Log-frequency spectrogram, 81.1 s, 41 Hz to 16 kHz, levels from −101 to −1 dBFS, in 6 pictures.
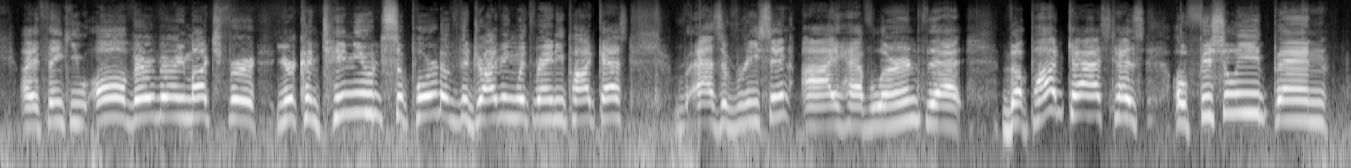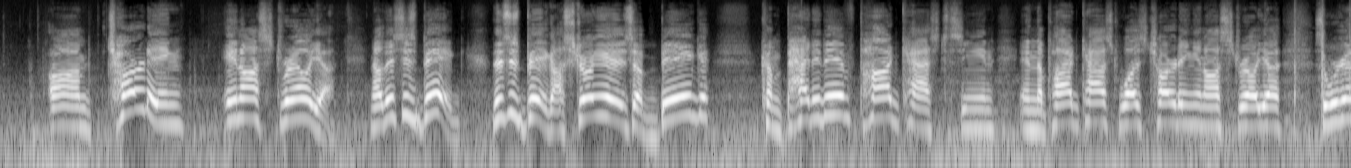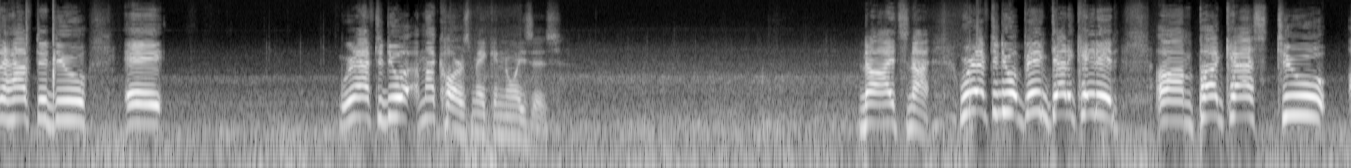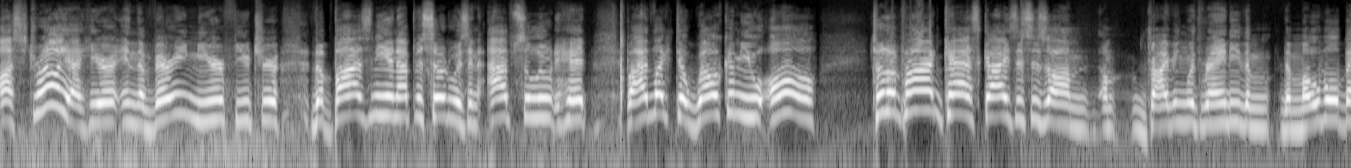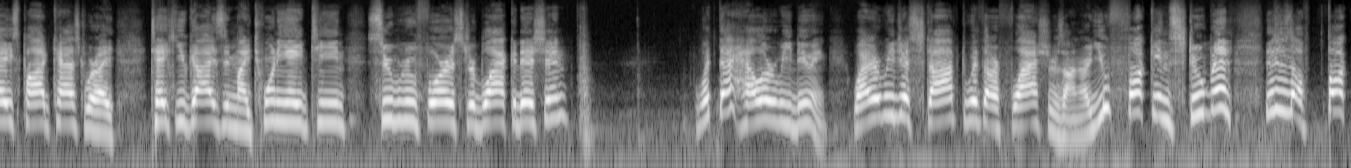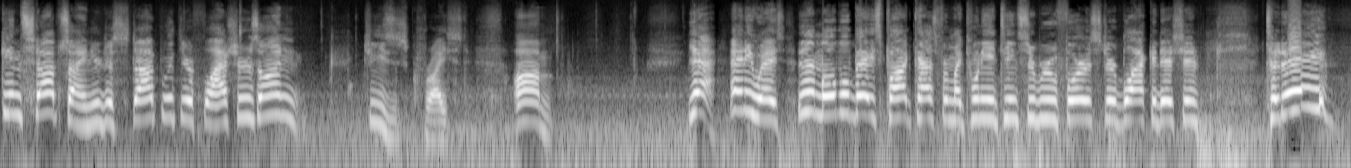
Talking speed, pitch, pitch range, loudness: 140 wpm, 225 Hz, 200-255 Hz, -15 LUFS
